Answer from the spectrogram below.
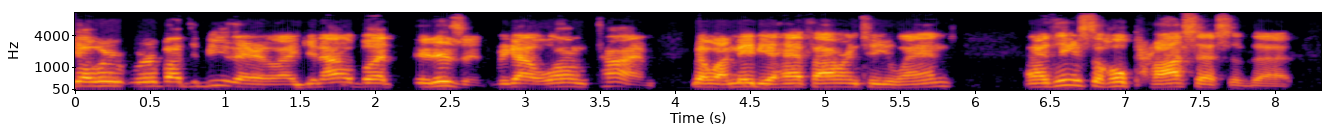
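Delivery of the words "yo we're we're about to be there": eager, excited, pitched-up voice. Describing a plane about to land, acting out excitement. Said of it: "you get all excited".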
